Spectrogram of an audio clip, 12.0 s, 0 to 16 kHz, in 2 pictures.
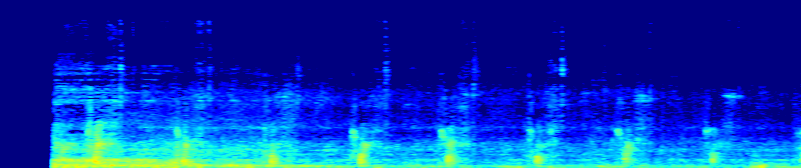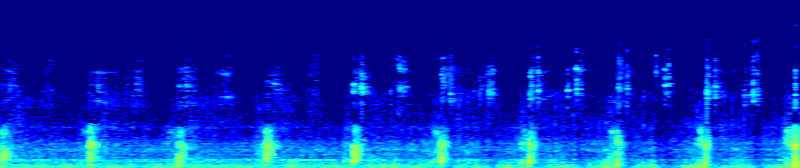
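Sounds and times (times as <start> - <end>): machine clacking: 0.5 - 12.0.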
